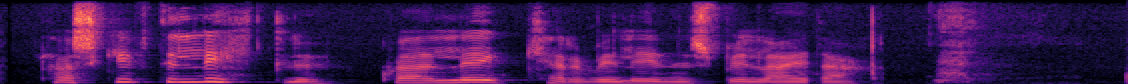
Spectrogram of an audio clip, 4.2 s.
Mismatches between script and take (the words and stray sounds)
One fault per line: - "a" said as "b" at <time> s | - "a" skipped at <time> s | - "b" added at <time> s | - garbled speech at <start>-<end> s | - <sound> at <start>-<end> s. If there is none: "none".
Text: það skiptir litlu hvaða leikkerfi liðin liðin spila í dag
- "liðin" skipped at 2.6 s
- bark at 3.5-4.1 s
